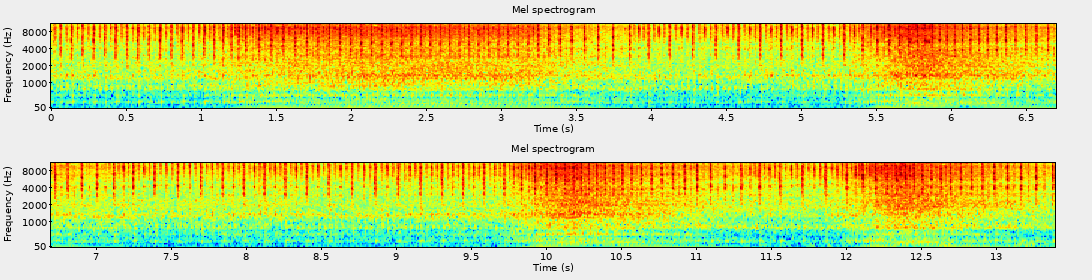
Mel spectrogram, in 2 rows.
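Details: Mercedes OM601 diesel: hard knock ticking steadily under the diesel clatter, about two or three per second, quickening as revs rise; unidentified engine knock.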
